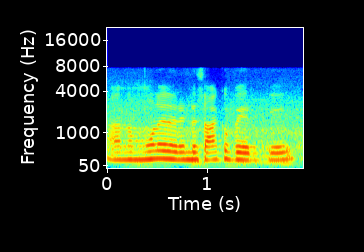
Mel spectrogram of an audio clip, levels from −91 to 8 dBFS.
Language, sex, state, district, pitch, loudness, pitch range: Tamil, male, Tamil Nadu, Nilgiris, 170 Hz, -12 LUFS, 170-180 Hz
